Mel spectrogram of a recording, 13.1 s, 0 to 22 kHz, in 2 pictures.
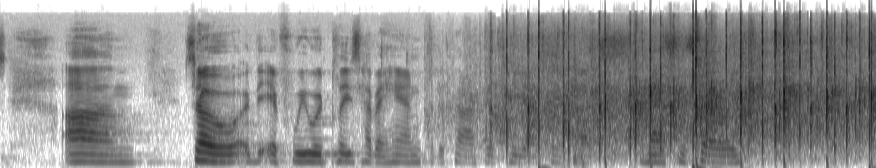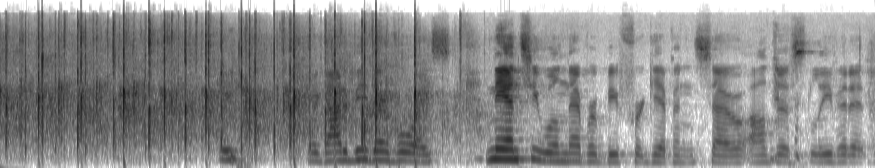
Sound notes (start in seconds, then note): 3.2 applause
